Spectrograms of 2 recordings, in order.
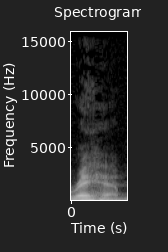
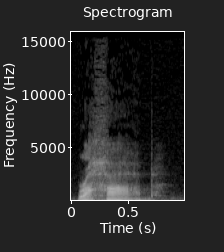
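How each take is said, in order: First: The name is said in an English way. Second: The name is said in a non-English way.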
